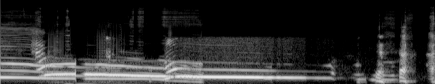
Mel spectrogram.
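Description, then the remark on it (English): A voice imitates a wolf howl: one long, loud howl sliding slowly down in pitch for about three seconds, followed by a few short, choppy vocal sounds. “This portion of the show is brought to you by Howling for Wolves, protecting wolves for future generations.”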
